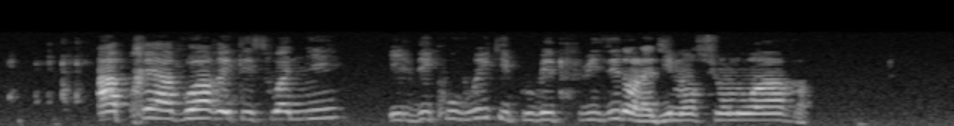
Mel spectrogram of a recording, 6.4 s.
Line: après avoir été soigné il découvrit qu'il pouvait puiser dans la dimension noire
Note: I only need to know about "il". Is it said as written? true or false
true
